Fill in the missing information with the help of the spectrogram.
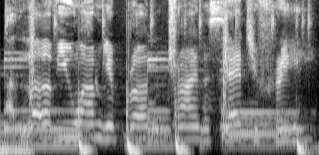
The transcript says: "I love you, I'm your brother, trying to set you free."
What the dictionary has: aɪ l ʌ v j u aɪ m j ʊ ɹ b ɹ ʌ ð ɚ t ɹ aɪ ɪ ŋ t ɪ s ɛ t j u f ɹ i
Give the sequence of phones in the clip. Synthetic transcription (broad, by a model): aɪ l ʌ v j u aɪ m j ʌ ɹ b ɹ ʌ ð ɚ t ɹ aɪ ɪ ŋ t ɪ s ɛ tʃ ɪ f ɹ i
